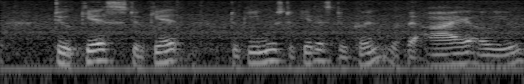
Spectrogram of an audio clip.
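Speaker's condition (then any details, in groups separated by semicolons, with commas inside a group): No condition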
